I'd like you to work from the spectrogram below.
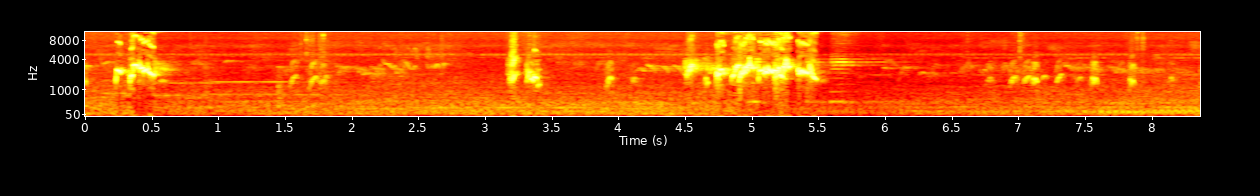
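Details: Red-whiskered bulbul in decoy training, with a sharp whistled phrase at the start, a few isolated chirps, then a long, loud tumbling run of whistled notes before quieter chirps.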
